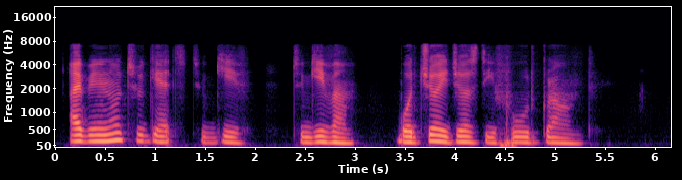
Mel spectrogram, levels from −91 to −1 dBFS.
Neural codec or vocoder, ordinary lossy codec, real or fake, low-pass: codec, 16 kHz, 0.9 kbps, LongCat-Audio-Codec; none; fake; 7.2 kHz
